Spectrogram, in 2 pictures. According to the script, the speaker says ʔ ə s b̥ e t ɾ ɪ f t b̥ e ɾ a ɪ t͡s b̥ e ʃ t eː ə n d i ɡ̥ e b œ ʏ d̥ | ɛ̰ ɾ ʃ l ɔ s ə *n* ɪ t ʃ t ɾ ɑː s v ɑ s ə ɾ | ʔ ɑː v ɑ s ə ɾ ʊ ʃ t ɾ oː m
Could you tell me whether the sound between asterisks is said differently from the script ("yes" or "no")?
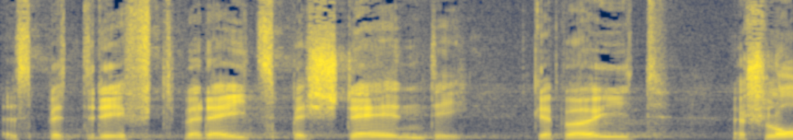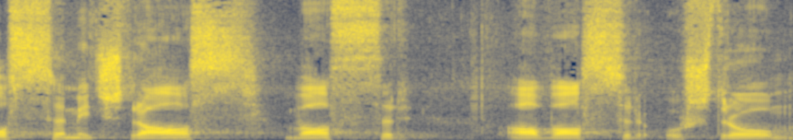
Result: yes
